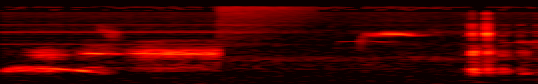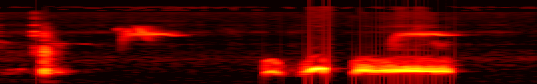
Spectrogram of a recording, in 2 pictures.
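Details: Spotted dove used as a decoy, giving intense thúc gù cooing. Near the end comes one loud phrase of two short notes and a sustained rolling coo, after softer murmuring notes and faint clicks.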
